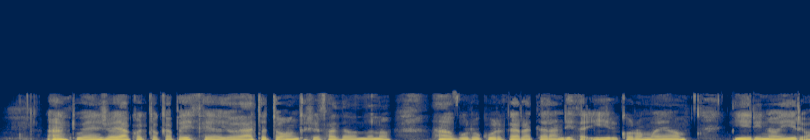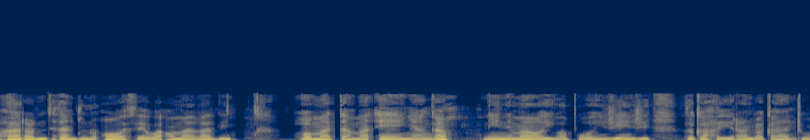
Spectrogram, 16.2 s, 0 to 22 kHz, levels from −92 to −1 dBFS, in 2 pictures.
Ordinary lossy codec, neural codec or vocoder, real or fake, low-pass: AAC, 32 kbps; none; real; 7.2 kHz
